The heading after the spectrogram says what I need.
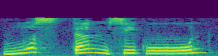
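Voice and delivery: mustamsikun recited very slowly; slow syllable-by-syllable mustamsikun; two clear sins. Shown as a demonstration. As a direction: draw out mustamsikun, each S clear. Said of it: "there are two scenes in this word".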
